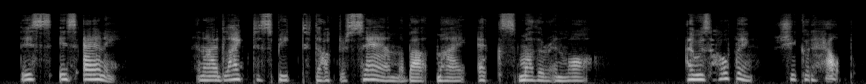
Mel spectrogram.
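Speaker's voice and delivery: breathy female voice. Reading aloud a woman's taped message to a radio doctor: breathy woman's voice. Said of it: "a woman's breathy voice".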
